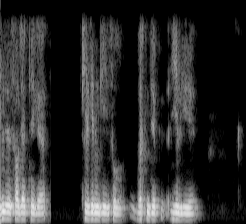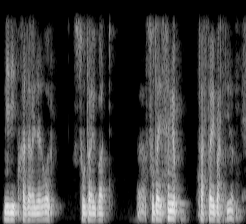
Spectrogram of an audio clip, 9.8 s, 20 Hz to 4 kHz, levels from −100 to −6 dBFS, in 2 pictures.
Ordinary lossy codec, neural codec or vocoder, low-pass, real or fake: none; none; 3.6 kHz; real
